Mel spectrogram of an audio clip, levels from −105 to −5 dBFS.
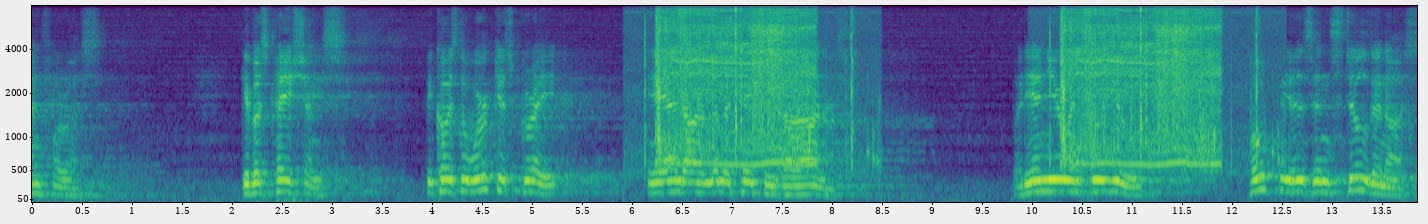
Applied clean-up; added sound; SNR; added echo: none; Camera; -1 dB; reverberation time 2.6 s.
